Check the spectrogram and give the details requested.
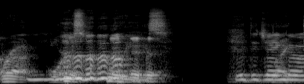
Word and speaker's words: Django: With the Django. Like, damn. Yeah, that Django. The D is silent.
